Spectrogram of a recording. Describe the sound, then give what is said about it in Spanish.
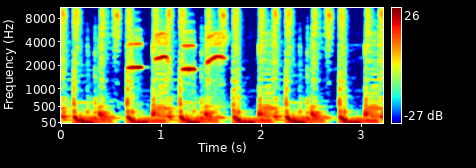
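Whistles from a lively crowd at a party event ring out over loud, thumping dance music. A few bright, high whistle tones sound, some sliding upward in pitch, above the steady beat. “Yo no sé silbar, pero creo que ustedes sí.”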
